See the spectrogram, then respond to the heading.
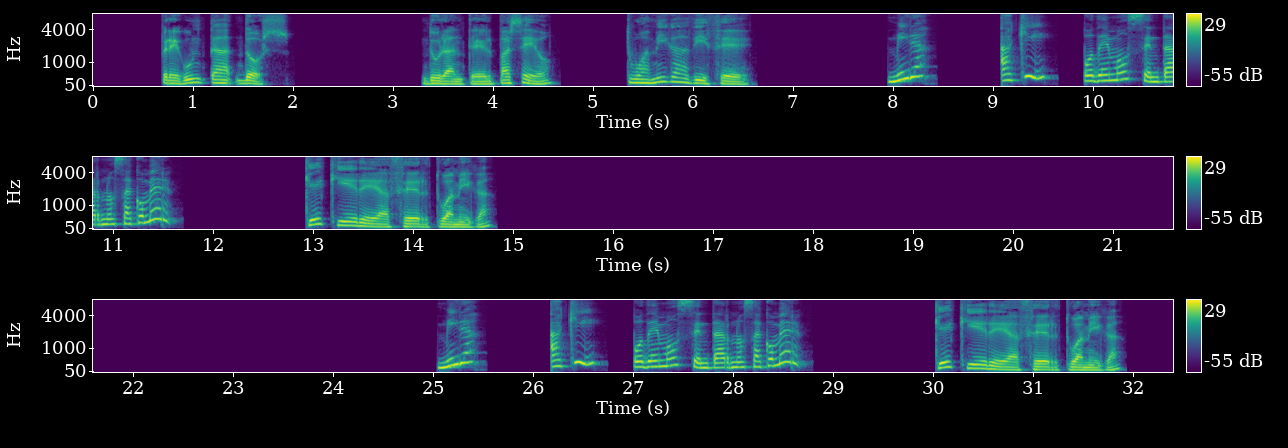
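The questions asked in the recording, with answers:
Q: ¿Qué quiere hacer tu amiga?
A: sentarse a comer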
